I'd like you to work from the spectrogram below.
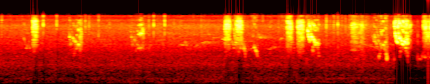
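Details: Male budgerigar (parakeet) giving short, high, scratchy chirps in scattered bursts, sparse at first and then clustering into quick runs of two or three notes toward the end, over a faint steady hiss.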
